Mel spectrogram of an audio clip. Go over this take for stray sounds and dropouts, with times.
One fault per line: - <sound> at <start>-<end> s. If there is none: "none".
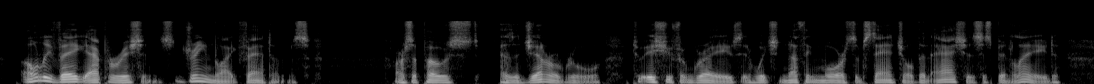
none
